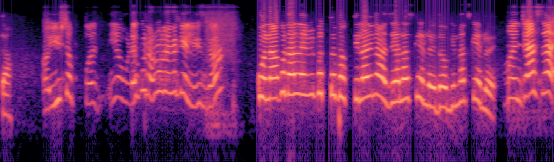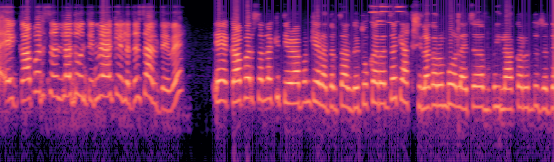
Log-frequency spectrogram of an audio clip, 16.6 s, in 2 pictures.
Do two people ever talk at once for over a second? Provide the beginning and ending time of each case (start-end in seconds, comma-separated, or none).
none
